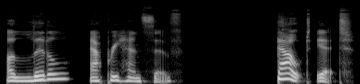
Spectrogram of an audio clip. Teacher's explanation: with the t in little softening into a quick tap sound almost like a d and about it compressing into about it dropping the initial vowel almost entirely.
